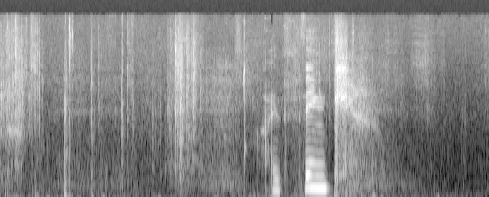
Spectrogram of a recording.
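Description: A sheet of paper slides and rustles under a hand.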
